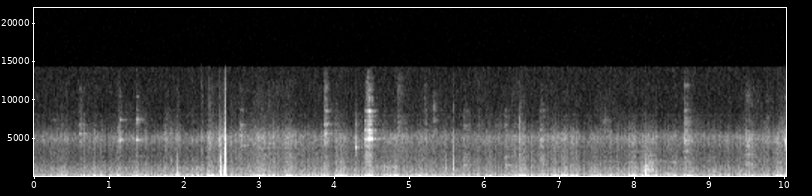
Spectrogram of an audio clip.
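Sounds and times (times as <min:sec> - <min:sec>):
oven humming: 0:00.0 - 0:10.0
light clinks: 0:00.6 - 0:01.9, 0:03.8 - 0:05.0.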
